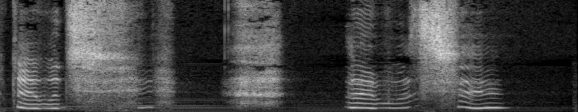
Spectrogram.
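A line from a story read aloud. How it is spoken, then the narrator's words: Crying, overwhelmed. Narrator (Chinese): 我忽然绷不住了，这些天的委屈、恐惧、疲惫，哭着说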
